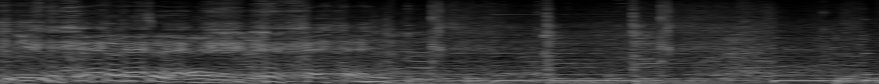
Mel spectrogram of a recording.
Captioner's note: laughing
